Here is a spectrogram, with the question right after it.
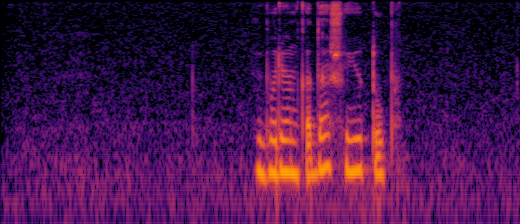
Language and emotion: Russian, neutral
